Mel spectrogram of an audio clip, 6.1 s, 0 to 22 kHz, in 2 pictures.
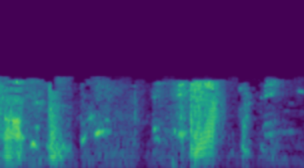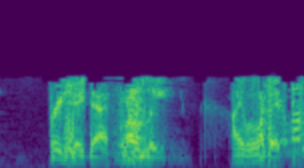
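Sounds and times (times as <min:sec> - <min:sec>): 
speech: 0:00.0 - 0:00.7, 0:03.6 - 0:06.0
fart over a phone call: 0:01.8 - 0:02.3.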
